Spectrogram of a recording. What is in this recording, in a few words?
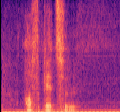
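"afketsen", Dutch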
